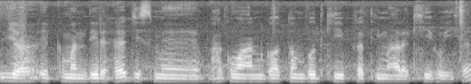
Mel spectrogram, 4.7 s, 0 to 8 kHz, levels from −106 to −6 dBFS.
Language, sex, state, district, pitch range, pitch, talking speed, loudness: Hindi, male, Uttar Pradesh, Varanasi, 110-115 Hz, 115 Hz, 165 wpm, -17 LUFS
